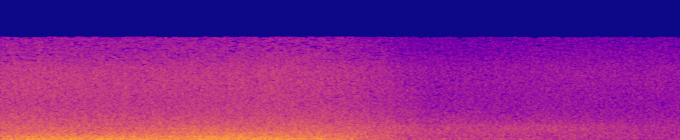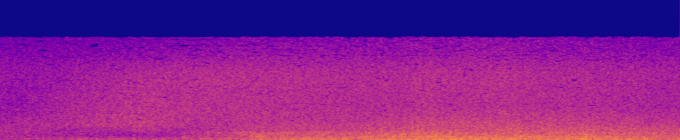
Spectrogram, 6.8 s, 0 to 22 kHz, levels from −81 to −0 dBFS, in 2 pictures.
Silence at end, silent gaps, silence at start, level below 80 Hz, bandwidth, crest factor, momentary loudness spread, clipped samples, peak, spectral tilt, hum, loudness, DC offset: 0 s; none; 0 s; -46 dBFS; 16.5 kHz; 18 dB; 15 LU; under 0.1%; -8 dBFS; -4 dB/octave; none; -24 LUFS; under 0.1%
